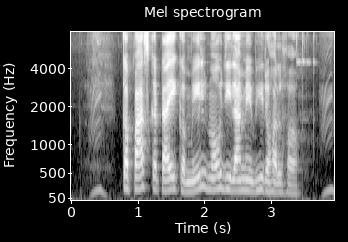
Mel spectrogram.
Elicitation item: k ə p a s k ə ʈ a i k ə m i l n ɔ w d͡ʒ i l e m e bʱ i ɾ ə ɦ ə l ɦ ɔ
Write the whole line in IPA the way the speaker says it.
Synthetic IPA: k ə p a s k ə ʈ a i k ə m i l m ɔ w d͡ʒ i l a m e bʱ i ɾ ə ɦ ə l ɦ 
